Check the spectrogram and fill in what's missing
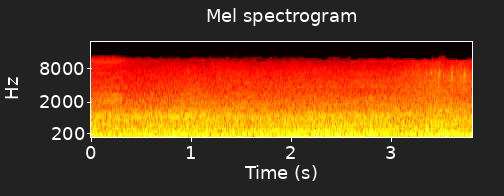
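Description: Strong wind blows outdoors, buffeting the microphone in a steady loud rush with low rumbling gusts throughout, and no talking heard.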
